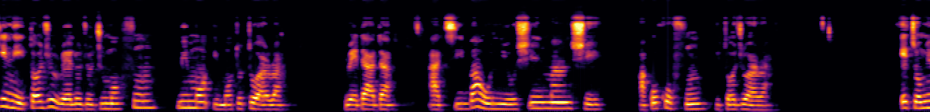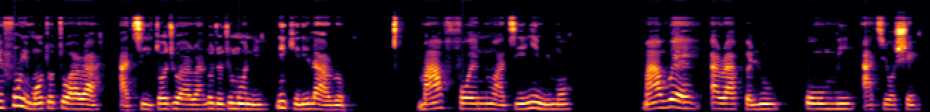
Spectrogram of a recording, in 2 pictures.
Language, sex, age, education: Yoruba, female, 30-45, primary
